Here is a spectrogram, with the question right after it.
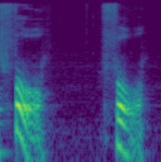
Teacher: this word doesn't have a strong r sound at the end for me when i speak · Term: strong form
